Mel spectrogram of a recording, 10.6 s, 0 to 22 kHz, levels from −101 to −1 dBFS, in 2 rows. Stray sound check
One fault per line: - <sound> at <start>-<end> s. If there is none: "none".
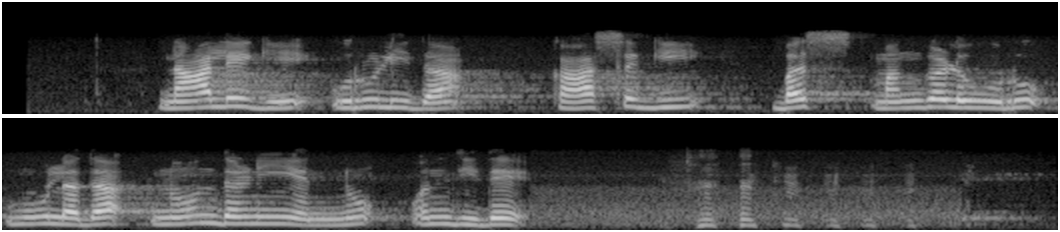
- laugh at 8.6-9.9 s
